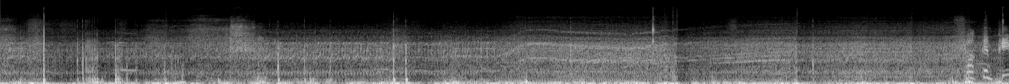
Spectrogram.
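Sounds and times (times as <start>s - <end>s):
wind rumble on microphone: 0.0s - 10.0s
motorcycle engine pulling away: 2.3s - 10.0s.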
